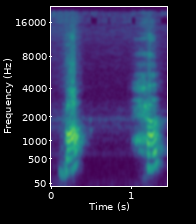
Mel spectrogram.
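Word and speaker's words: بحرٌ: بحر بحر. بحر بحر. نحن نلفظ الكلمة بحر ولكن لا نكتب هكذا لأن هذه النون غير حقيقية تلفظ ولا تكتب.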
